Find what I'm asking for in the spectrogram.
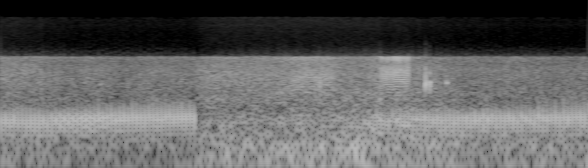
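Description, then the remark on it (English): A low, rough growling sound produced by a fish with its swim bladder, steady and buzzing, drops off briefly in the middle and then returns, against a noisy underwater background. “And you have growls.”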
